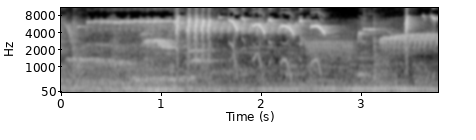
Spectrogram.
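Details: Van Hasselt's sunbird singing a master phrase for bird training, mixing chattering and rolling: thin high whistles over a faint hum, then a quick series of sharp, arching notes and a brief buzz.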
